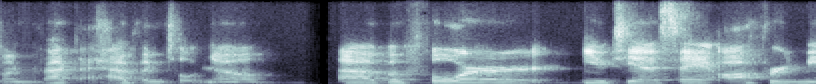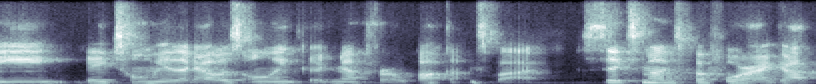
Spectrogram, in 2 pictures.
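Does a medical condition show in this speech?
Yes: unilateral cleft lip and palate; severe congenital unilateral cleft lip and palate, 23 surgeries by age 17, final surgery in high school; speech therapy after stroke at 18, relearned spelling and putting words together.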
